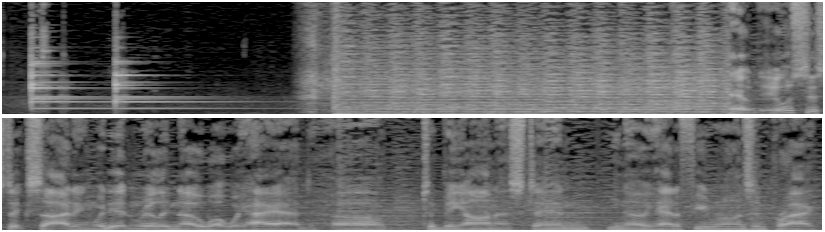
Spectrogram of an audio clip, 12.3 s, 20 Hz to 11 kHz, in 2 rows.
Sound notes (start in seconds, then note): 2.6 bell dinging; 5.4 intense music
